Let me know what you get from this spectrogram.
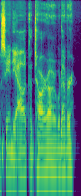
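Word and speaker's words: Alcántara: Sandy Alcantara or whatever. Alcantara, yeah.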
